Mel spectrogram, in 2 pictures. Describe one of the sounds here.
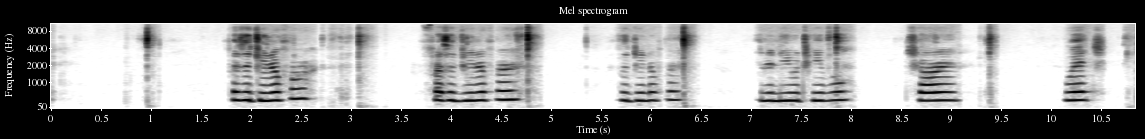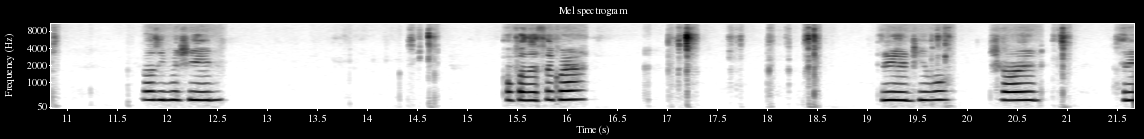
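Playing cards flick and slide against each other as they are leafed through.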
